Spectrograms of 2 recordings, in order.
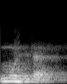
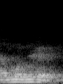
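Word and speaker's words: மூன்று: Then 3 is munre, munre, starting with an M sound as follows.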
